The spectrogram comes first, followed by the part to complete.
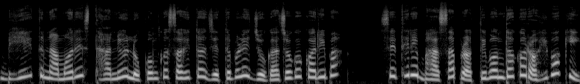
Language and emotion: Odia, fearful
